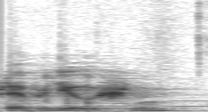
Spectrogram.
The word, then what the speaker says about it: revolution: He was born in the early years of the French Revolution. Did you notice how he pronounced revolution rather than revolution? So leu instead of lu.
